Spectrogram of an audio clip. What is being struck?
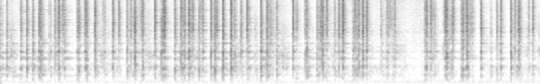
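Small flat metal tin box.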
